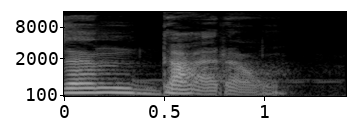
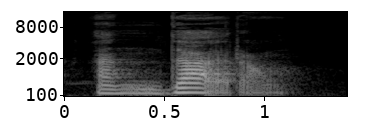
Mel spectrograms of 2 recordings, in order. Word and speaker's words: andaram: Stress the second to last syllable. Andaram. Andaram. But when you finish, in the end, close your lips in order to make the nasal sound ão. But don't stress it.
